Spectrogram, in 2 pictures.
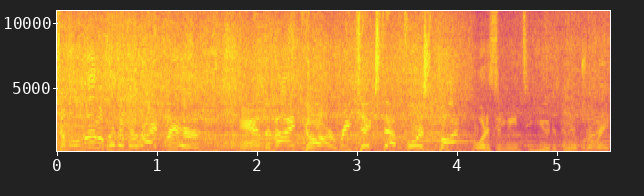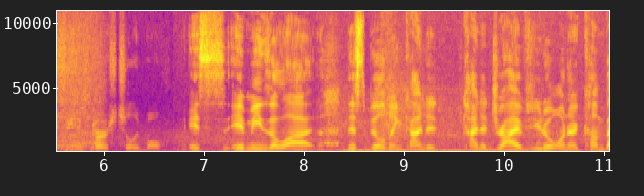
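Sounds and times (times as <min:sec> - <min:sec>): announcer calling a race: 0:00.0 - 0:06.1
race car engines running: 0:00.0 - 0:11.0.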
